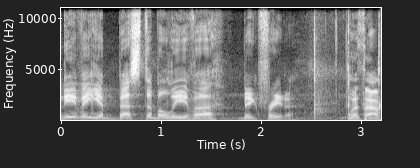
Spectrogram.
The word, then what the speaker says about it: Big Freedia: Ladies and gentlemen, the Queen Diva, you best to believe, Big Freedia.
